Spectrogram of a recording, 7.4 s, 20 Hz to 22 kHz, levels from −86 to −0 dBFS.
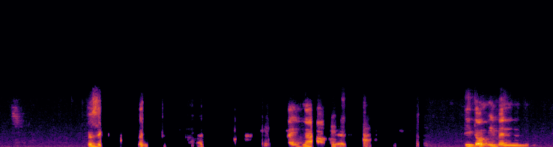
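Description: Speech suppressed in double talk runs from 1.36 to 4.68 s: the voice dips, at worst by around 40 dB, likely because the echo canceller could not separate this talker from loudspeaker echo during simultaneous speech. Other side's voice leaking through appears at 2.52–2.60, 3.26–3.60, 3.99–4.03, 4.41–4.48, 4.82–4.97 and 5.54–5.73 s, as scraps roughly 10 to 35 dB below the speech, likely residual far-end echo the canceller failed to remove. Background gated by the echo canceller follows from 4.97 to 5.53 s, with room sound dropping by about 39 dB while the canceller clamps the microphone.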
